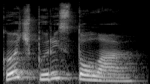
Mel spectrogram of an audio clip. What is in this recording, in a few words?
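Komi sentences, female; кӧч пырис толаӧ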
